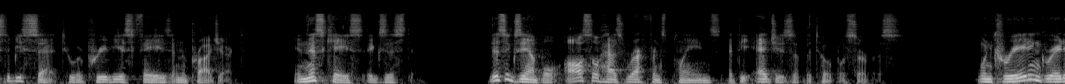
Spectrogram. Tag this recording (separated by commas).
Speech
